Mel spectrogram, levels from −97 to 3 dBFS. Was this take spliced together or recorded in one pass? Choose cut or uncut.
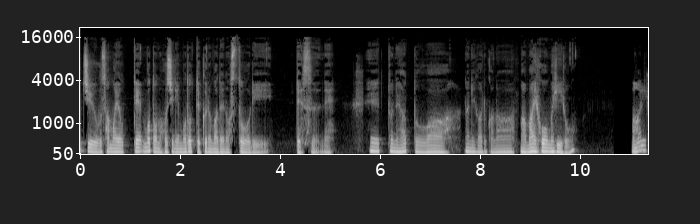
cut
